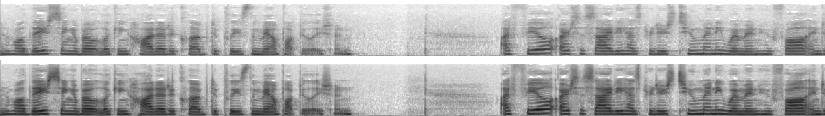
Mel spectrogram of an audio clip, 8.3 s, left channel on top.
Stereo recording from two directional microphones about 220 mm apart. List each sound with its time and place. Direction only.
0.0 s speech: 35° right (ahead or behind)
4.9 s speech: 40° right (ahead or behind)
